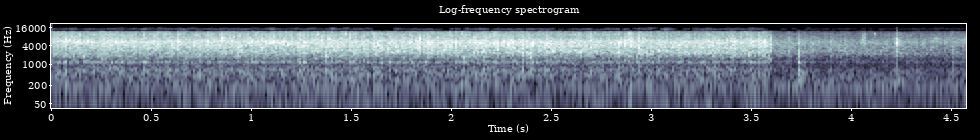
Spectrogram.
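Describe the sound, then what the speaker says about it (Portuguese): Onion sizzles steadily in a hot pan, a dense continuous frying hiss with a few soft stirring clicks near the end. "Deixa a cebola dar uma dourada e depois coloca a costelinha."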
